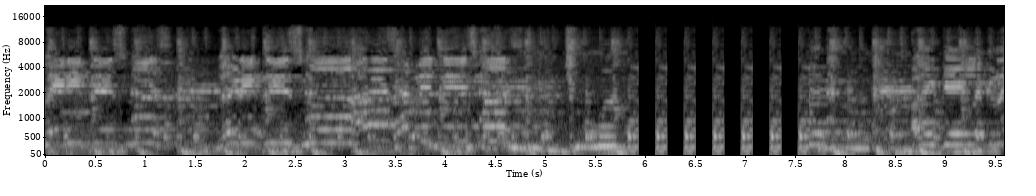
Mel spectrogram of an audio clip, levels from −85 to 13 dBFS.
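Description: A noise suppressor built for speech runs across the whole clip. It treats steady or sustained sound as noise and pulls it down, so held parts and tails sink while attacks get through, giving a pumping, thinning quality with level swings of around 10 dB.

The sound cut by the noise suppressor is clearest at 0.68 to 0.9 s and again at 1.15 to 1.38 s. The suppressor clamps down harder there, dropping the sound by about 10 dB for roughly 200 ms each time.

From 5.93 to 7.64 s there is a stutter with silent gaps. The player or stream likely stalled and replayed its last fragment on each retry. A 110 ms burst repeats six times, each followed by about 175 ms of silence, giving an even 286 ms cycle. The audio that should have played there is missing.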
